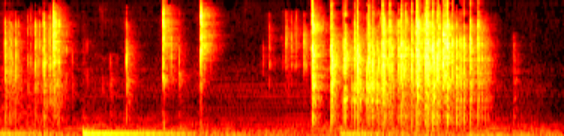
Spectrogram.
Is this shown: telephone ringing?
no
